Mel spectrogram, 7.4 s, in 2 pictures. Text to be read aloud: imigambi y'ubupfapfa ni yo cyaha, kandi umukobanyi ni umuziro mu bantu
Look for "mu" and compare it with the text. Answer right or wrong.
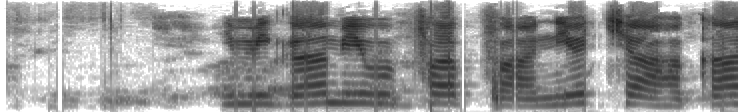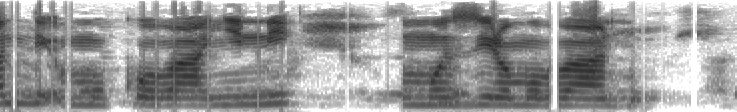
right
